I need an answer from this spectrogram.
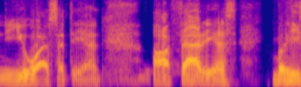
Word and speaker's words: Thaddeus: Thaddeus. Okay, because there was like 2 A's and a D in the U.S. at the end. Thaddeus.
